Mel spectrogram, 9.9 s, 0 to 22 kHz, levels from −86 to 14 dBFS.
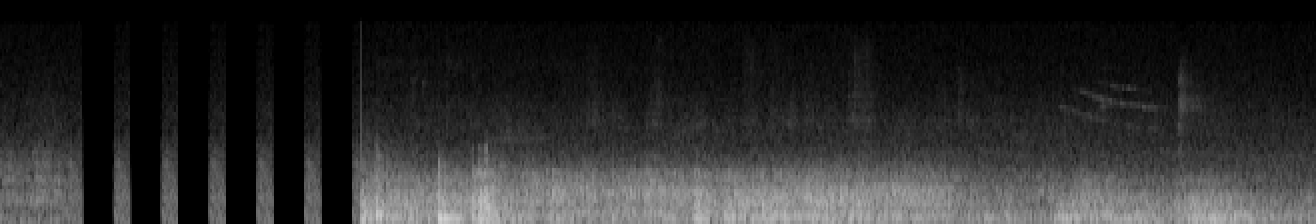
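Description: From 0.61 s to 2.7 s there's a stutter with silent gaps: the same 117 ms burst of sound plays six times, each followed by about 240 ms of dead digital silence, so it ticks along evenly at roughly one repeat every 358 ms. That pattern likely comes from a player or stream stalling, replaying its last buffered fragment on each retry, then running dry. Whatever should have played during those two seconds is simply gone.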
